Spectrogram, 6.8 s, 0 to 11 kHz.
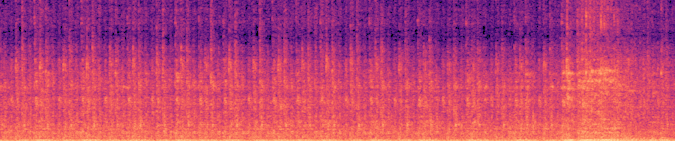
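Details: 1951 Ferguson tractor just started after thermostat housing replacement, throttle linkage being adjusted: steady, even low rumble at idle, no knocks or misses; running smoothly, no leaks.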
